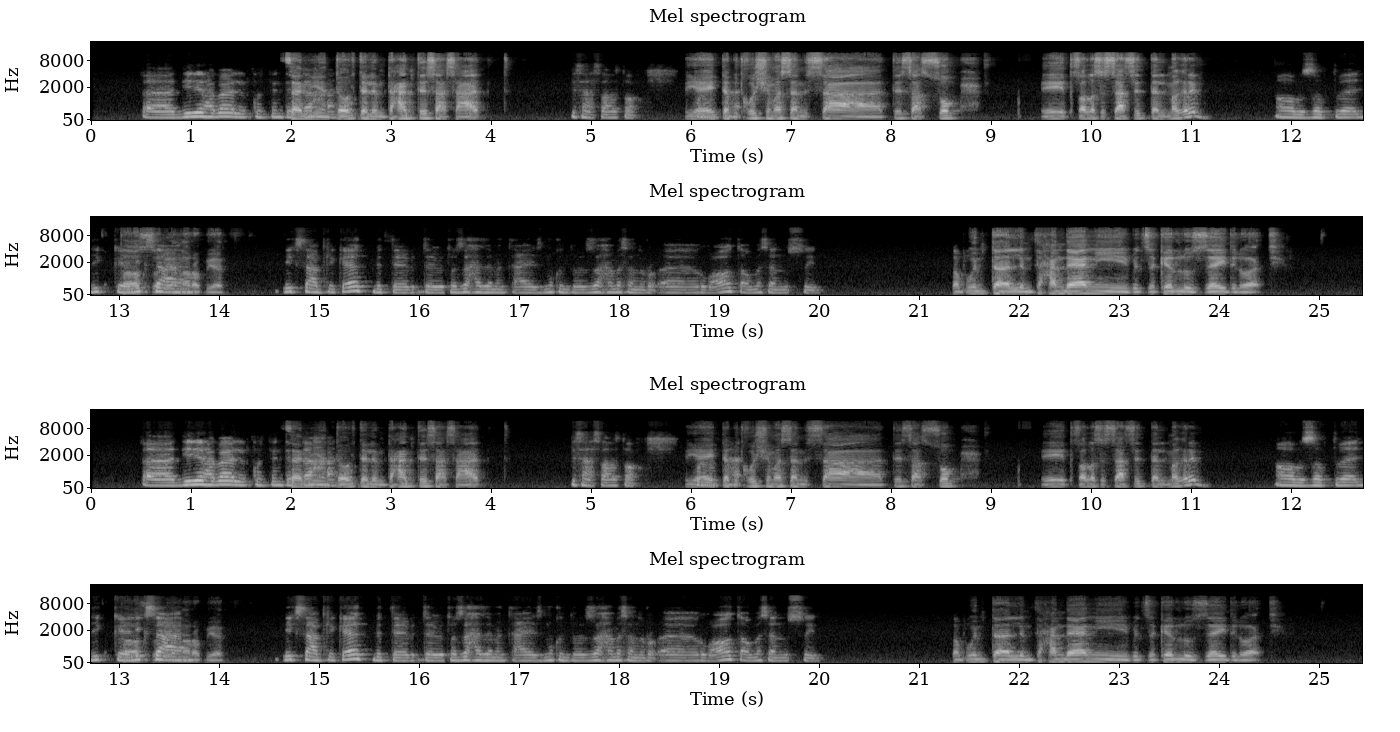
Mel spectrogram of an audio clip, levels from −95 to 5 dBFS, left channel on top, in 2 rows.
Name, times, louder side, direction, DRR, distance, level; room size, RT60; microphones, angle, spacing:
voice 1, 0.5-2.5 4.8-6.5 11.8-13.8 14.6-20.0, right 2 dB, 25° right, 1.9 m, -34 dB
voice 2, 2.0-3.9 5.9-8.9 9.5-11.2 13.0-14.0 21.3-24.6, left 5 dB, 55° left, 1.6 m, -31 dB
head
